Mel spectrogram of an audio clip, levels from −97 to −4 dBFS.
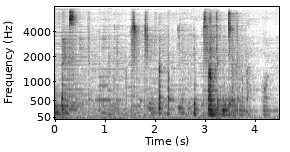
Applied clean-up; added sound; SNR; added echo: neural mask model DeepFilterNet 3.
